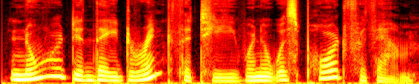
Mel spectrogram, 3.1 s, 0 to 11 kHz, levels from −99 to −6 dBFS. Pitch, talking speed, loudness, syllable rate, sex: 185 Hz, 230 wpm, -17 LUFS, 4.4 syllables/s, female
